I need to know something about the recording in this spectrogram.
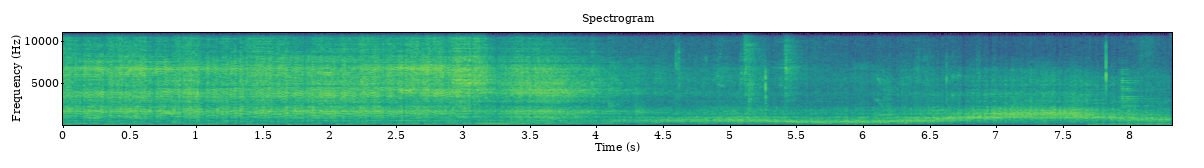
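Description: Live rock band playing loud distorted electric guitar, bass, keyboard and drums. About four seconds in, the drums and bass drop out, leaving a wavering wash of distorted guitar noise with a few sharp hits.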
